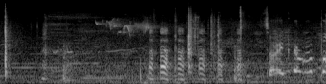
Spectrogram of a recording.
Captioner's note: mom laughing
